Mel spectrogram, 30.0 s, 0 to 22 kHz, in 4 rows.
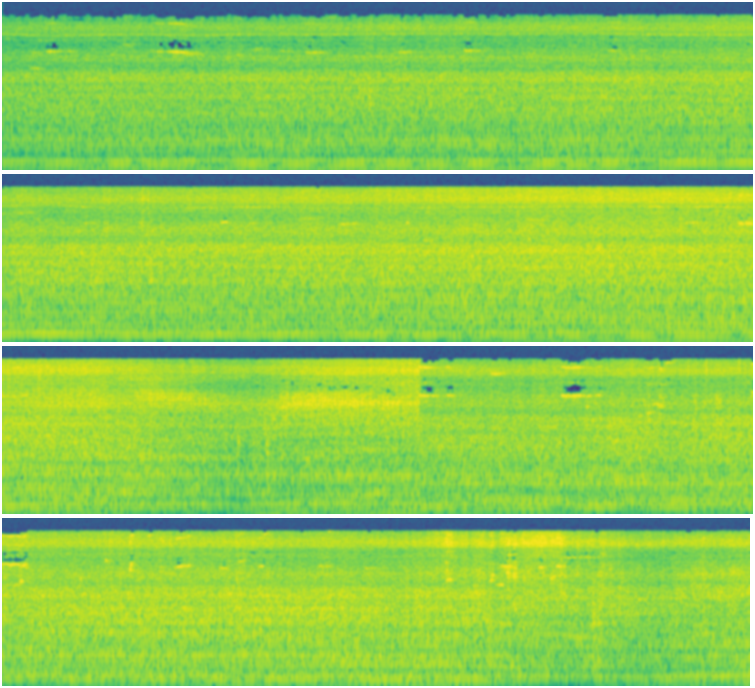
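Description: Caterpillar D6R XL bulldozer's diesel engine running steadily as the dozer pushes and grades dirt. The engine note dips in pitch and comes back up about halfway through and again near the end.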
